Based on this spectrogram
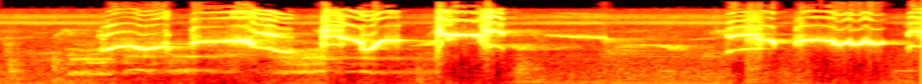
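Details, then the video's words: Oriental magpie-robin belting out a provoking fight song meant to trigger replies from other birds: loud separate whistled phrases, some rising, some dipping, some wavering, with short gaps between them. "Suara Burung kacer gacor NGEPLONG tarung ini paling ampuh buat PANCINGAN KACER agar EMOSI Nyaut"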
